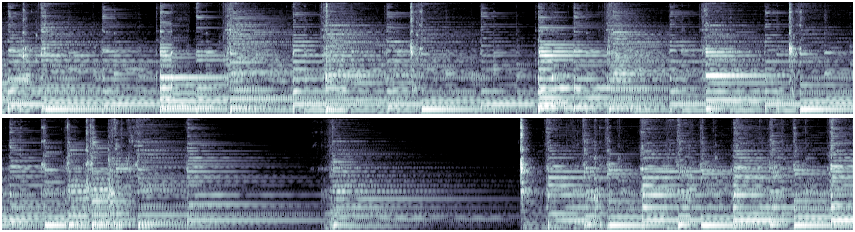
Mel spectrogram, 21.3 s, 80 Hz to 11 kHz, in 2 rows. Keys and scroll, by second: 11.5 ctrl+t.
